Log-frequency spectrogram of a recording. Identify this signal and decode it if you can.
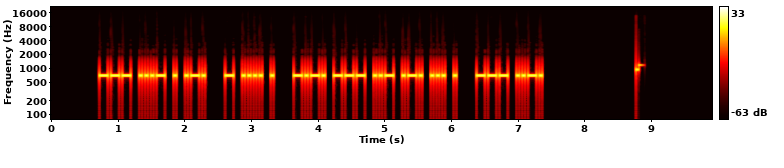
Morse code, heard as a keyed tone, about 28 wpm, 700 Hz. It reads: OVER THE COURSE OF
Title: Sets of 4 Words 28wpm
